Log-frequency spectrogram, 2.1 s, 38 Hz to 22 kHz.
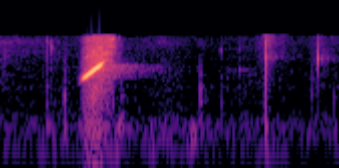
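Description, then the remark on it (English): A person gives one short, sharp, loud whistle that sweeps upward in pitch, followed by quiet with a couple of faint clicks. “Verse 26, he shall raise a signal for nations far away and whistle for them from the ends of the earth.”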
